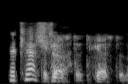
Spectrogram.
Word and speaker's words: Takeshita: Takeshita.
